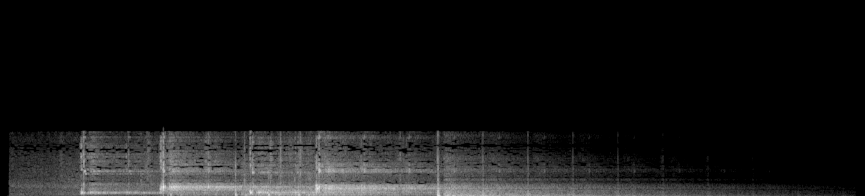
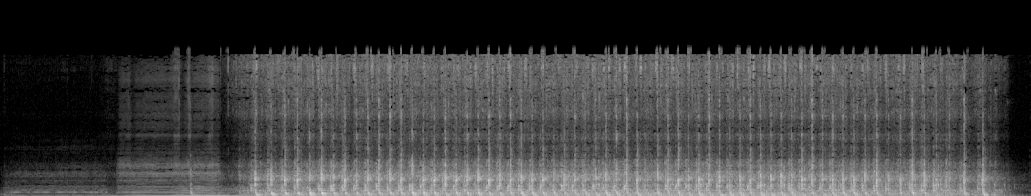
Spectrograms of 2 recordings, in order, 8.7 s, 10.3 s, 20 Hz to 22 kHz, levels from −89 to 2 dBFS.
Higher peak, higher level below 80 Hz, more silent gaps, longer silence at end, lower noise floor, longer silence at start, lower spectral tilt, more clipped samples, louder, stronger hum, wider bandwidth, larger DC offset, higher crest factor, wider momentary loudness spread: about the same, 0 dBFS vs -2 dBFS; about the same, -42 dBFS vs -38 dBFS; neither; first, 2.3 s vs 0.2 s; first, -72 dBFS vs -47 dBFS; first, 0.6 s vs 0.1 s; about the same, -5 dB/octave vs -4 dB/octave; neither; about the same, -22 LUFS vs -21 LUFS; neither; second, 7.6 kHz vs 17 kHz; neither; about the same, 24 dB vs 20 dB; first, 21 LU vs 15 LU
